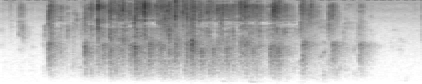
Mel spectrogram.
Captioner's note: group applauds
